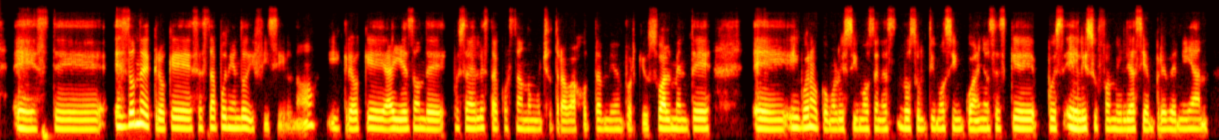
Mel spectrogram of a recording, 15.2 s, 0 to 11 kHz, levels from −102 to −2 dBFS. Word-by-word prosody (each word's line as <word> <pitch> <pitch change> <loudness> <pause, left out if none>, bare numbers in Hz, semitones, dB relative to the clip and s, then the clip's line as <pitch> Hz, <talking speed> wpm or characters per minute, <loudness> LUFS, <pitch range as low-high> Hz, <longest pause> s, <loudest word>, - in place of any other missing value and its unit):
este, 180 -1 -1
es 225 0 +2
donde 265 -2 +9
creo 185 -4 0
que 195 -1 +2
se 200 - -6
está 205 +1 -1
poniendo 200 -1 0
difícil, 180 -2 -6
¿no?, 250 0 -4
y 275 -10 -7
creo 185 -2 +1
que 190 -1 +1
ahí 180 +1 +4
es 185 - 0
donde, 180 -3 0
pues, 195 -1 -5
a 190 - +2
él 190 - -1
le - - 0
está 200 -2 -4
costando 190 -2 -6
mucho 175 0 -7
trabajo 170 -1 -2
también 180 -1 -6
porque 95 - -8
usualmente, 185 - +2 0.5
eh, 190 - +4 0.3
y 205 0 +2
bueno, 205 0 +3
como 175 -2 -3
lo 180 - -2
hicimos 185 0 -2
en 185 - -2
es, 180 - -5
los 190 -5 -1
últimos 190 0 -3
5 185 -1 -2
años, 185 +2 -2
es 190 +1 -4
que, 185 -2 +2
pues, 190 -1 +1
él 190 -4 +5
y - - +4
su 200 0 +1
familia 180 -1 -1
siempre 175 0 -2
venían 185 +1 -2
185 Hz, 190 wpm, -24 LUFS, 180-195 Hz, 0.5 s, donde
